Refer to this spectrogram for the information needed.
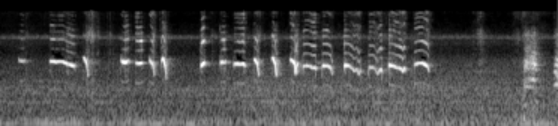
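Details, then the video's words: White-eye song played to lure same-species birds into singing: a fast run of some twenty high, slightly descending whistled notes over about three seconds, then a brief pause and a few more notes. "PANCINGAN SUARA BURUNG OPYOR YG SANGAT AMPUH"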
